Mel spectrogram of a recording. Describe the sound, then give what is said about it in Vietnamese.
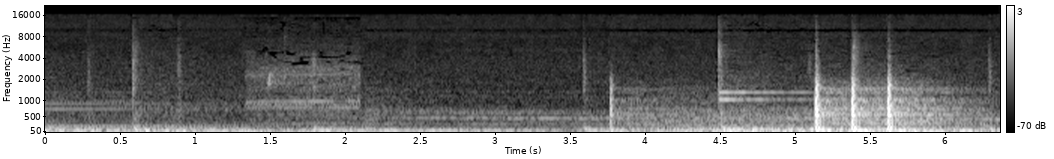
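Dry, quick knocking on a door: a few sharp, clipped raps cluster near the end, with isolated faint taps earlier, all over a quiet low background hum. “bất ngờ tiếng gõ cửa khô khốc lại một lần nữa vang lên”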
